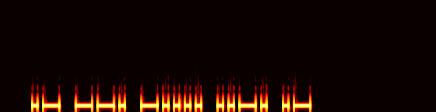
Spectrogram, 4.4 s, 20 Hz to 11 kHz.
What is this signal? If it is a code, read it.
Morse code, heard as a keyed tone, about 22 wpm, 690 Hz. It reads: AG6FA
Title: USA Call Signs Repeated 3x 22wpm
